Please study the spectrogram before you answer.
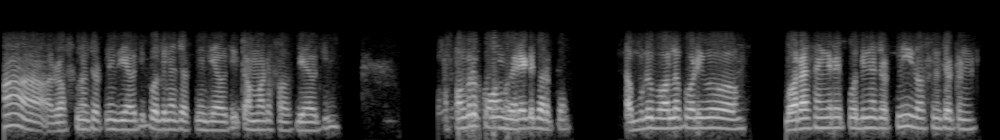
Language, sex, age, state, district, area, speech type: Odia, male, 18-30, Odisha, Cuttack, urban, conversation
